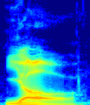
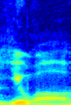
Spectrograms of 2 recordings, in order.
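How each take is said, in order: First: "Y'all" as one Southern syllable; "Y'all" with no separate "you"; y'all contracted. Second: "you all" as two full words; "you all" with "you" fully pronounced; you all separated. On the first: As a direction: say "Y'all" run together as one word. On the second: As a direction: say "you all" uncontracted, both words whole. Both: Shown as a demonstration. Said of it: "not you all".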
